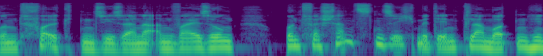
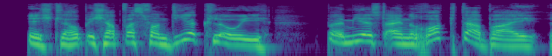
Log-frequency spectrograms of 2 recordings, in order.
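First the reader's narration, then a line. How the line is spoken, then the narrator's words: Horrified shout. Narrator (German): rief Timothy entsetzt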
